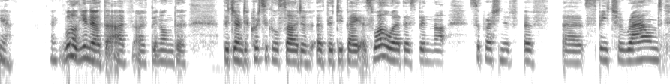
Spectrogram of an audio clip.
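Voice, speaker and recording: Over a quiet background, a woman speaks at a moderate pace in a medium pitch with monotone, flat intonation. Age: 50s. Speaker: political commentator. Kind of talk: panel discussion. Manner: halting, many repeated words.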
